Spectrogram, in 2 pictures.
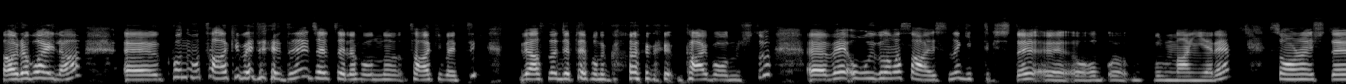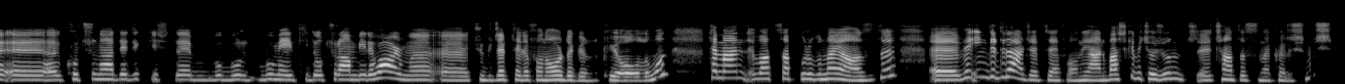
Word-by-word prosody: arabayla, 260 +1 +4 0.5
eee, 220 +1 +4
konumu 335 -1 -5
takip 305 -1 0
ede 300 +2 +2
ede 260 +2 -3 0.2
cep 275 -2 +3
telefonunu 230 -4 -2
takip 225 +1 +1
ettik 205 - -5 0.4
ve 245 - +4
aslında 250 +2 +2
cep 255 -1 +3
telefonu 255 -4 +1 0.2
kay 285 -1 +4 0.5
kaybolmuştu, 215 - 0 0.5
eee, 220 0 +5
ve 285 +2 +5
o 285 -1 -4
uygulama 280 +1 -1
sayesinde 250 - 0
gittik 255 -8 -11
işte, 215 +5 -4
eee, 200 -7 0
o 190 0 -5
o 195 -3 -9 0.2
bulunan 190 -1 -1
yere. 185 - -1 0.4
Sonra, 240 - +3
işte, 235 0 -4
eee, 210 -3 +2
koçuna 235 -1 -1
dedik, 235 +1 -4
işte, 220 0 -5
"bu 200 0 -9
bur 220 +1 -5
bu 225 +3 -6
mevkide 215 -2 -1
oturan 220 +1 0
biri 225 +1 -1
var 300 -1 +8
mı?" 210 -3 -3
Eee, 190 -1 -2
çünkü 200 -2 -7
cep 210 0 +2
telefonu 200 -1 -2
orada 205 -1 +2
gözüküyor 180 0 -3
oğlumun. 175 - 0 0.4
Hemen 300 -1 +5
WhatsApp 260 0 0
grubuna 250 0 +1
yazdı, 205 - +2 0.5
eee, 210 0 +6
ve 315 - +2
indirdiler 340 -3 +3
cep 205 -4 -6
telefonunu 185 -1 -5
yani 190 0 +2
başka 235 +5 0
bir 275 - -6
çocuğun 245 +1 -3
ç - - -17
eee, 195 - -3
çantasına 205 -5 -3
karışmış. 185 - -8
225 Hz, 145 wpm, -23 LUFS, 200-260 Hz, 0.5 s, var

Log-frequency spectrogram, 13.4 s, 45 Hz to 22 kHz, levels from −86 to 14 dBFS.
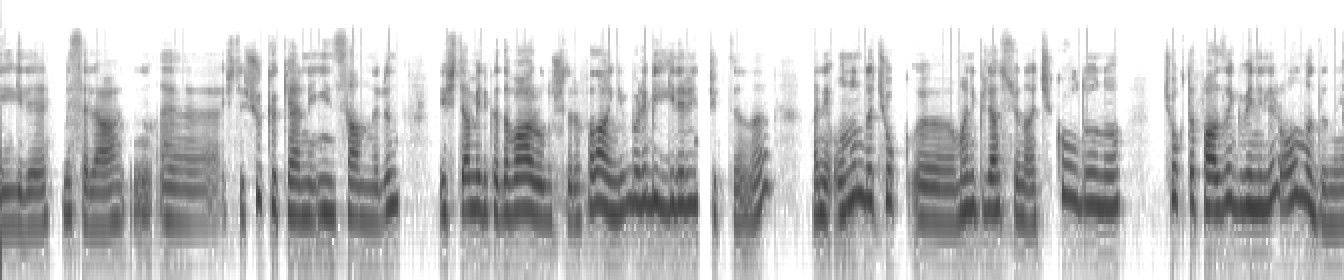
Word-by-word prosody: ilgili 160 +1 -3
mesela, 170 -3 -2
ııı, 100 - -6
eee, 170 -2 -7
işte, 200 -2 -10
şu 280 +8 -2
kökenli 200 -5 0
insanların, 195 +2 -1 0.4
işte, 205 +1 0
Amerika'da 215 -2 +1
varoluşları 185 -4 +3
falan 230 +1 +3
gibi 225 +5 -1
böyle 255 0 +3
bilgilerin 240 -1 +3
çıktığını, 205 - -5 0.4
hani 190 0 +1
onun 265 +9 +2
da 270 -1 +2
çok, 255 -2 -4
ııı, 175 -2 -1
manipülasyona 215 -2 +1
açık 175 - -7
olduğunu, 245 -4 0 0.4
çok 280 -1 -3
da 250 - +2
fazla 230 +1 +5
güvenilir 230 +3 +3
olmadığını, 215 - 0
210 Hz, 130 wpm, -23 LUFS, 180-240 Hz, 0.4 s, fazla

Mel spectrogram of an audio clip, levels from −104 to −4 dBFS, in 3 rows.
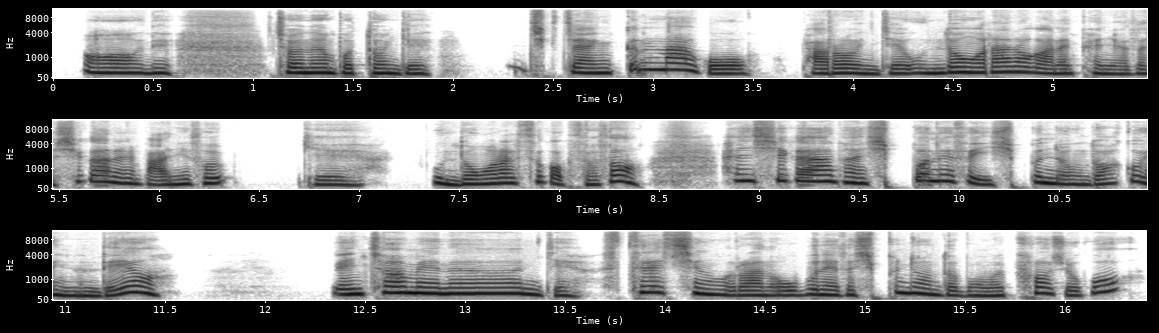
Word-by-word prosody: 어 205 -2 +2
네. 190 0 -1 0.5
저는 205 -2 +3
보통 185 0 0
인제 170 -2 -2 0.5
직장이 200 -6 -1
끝나고 285 - 0 0.2
바로 185 +1 0
인제 175 0 -2
운동을 210 +5 +2
하러 230 0 +2
가는 180 -3 -1
편이어서 170 -2 -5
시간을 275 - -1
많이 180 +1 0
소 225 +2 0 0.4
이렇게 170 -3 -5 0.3
운동을 195 -1 +2
할 230 - +1
수가 230 -2 -3
없어서 210 - -1 0.4
1 320 -2 -1
시간 300 -2 +1
한 240 -3 +3
10 - - -10
분에서 300 -6 0
20 175 -6 -5
분 245 -4 +4
정도 185 -1 -1
하고 235 +5 -2
있는데요. 195 - +1 0.8
맨 225 +1 +4
처음에는 255 -2 +5
인제 175 -8 -3
스트레칭으로 250 -10 -1
한 185 -1 0
5 180 0 -2
분에서 200 -2 0
10 190 - -8
분 275 - +2
정도 215 -8 +2
몸을 170 -1 -3
풀어주고 265 - -2
205 Hz, 320 characters per minute, -22 LUFS, 180-255 Hz, 0.8 s, 처음에는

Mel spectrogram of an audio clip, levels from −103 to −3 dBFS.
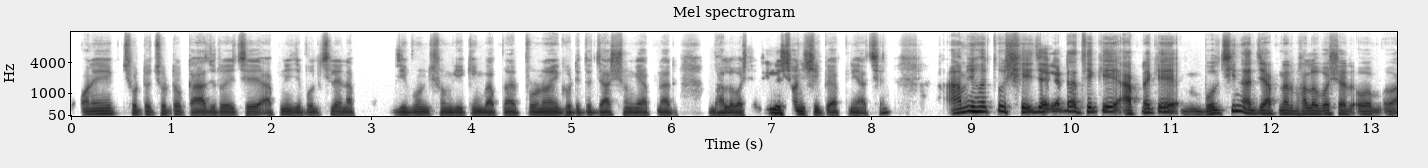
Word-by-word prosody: অনেক 115 +2 +1 0.2
ছোট, 115 -4 -4 0.2
ছোট 115 -5 -4 0.2
কাজ 95 0 -1
রয়েছে। 95 +1 -2 0.2
আপনি 100 +3 -5
যে - - -1
বলছিলেন 95 +3 -3
আপনার - - -25 0.2
জীবনসঙ্গী 95 -1 -1
কিংবা 95 -1 0
আপনার 95 0 -3
প্রণয় 95 0 0
ঘটিত 90 - -3
যার 90 0 0
সঙ্গে 90 -1 -2
আপনার 90 0 -4 0.5
ভালোবাসার 85 +3 -1
রিলেশনশিপ 120 - +3
এ - - +2
আপনি - - -7
আছেন। 160 - -4 0.7
আমি 195 +6 +6
হয়তো 205 +1 +1 0.2
সেই 95 - +4
জায়গাটা 105 +1 +3
থেকে 195 +1 +3 0.2
আপনাকে 170 +8 +1 0.4
বলছি 130 - +3
না - - +4
যে 130 - +3
আপনার 125 0 0
ভালোবাসার 120 0 +1
ও - - +2 0.2
ও - - -2
100 Hz, 160 wpm, -20 LUFS, 95-125 Hz, 0.7 s, আমি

